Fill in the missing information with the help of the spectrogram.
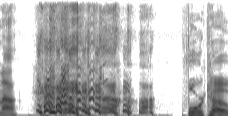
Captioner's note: laughter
